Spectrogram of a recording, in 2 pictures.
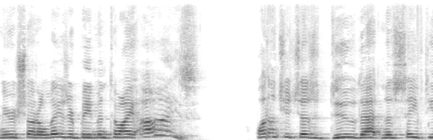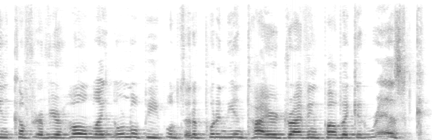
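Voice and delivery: high-pitched, mounting exasperated rant; snapping tirade. Acted. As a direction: launch into an acted rant, pitch climbing and staying up. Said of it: "I snap and launch into a tirade".

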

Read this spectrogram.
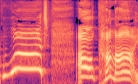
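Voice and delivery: incredulous American. Retold or imitated. American friend disbelieving her job, mock American accent. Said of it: "my accent's terrible".

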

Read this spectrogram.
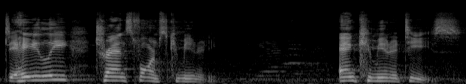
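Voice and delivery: high, loud, slow preaching cadence; preaching at full force. Acted. Pastor preaching to his congregation, loud and slow. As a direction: pour it out like a revival sermon, slow and ringing.

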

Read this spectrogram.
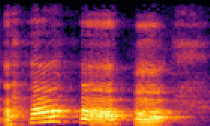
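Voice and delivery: high, hammed-up fake cackle; mock her silly high laugh; imitating a goofy wrestler's laugh; stupid laugh. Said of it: "she started doing this stupid laugh".

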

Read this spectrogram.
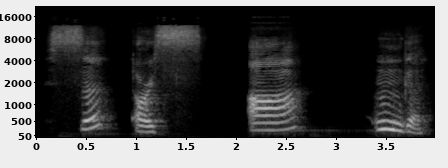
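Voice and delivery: s, ah, ng sounded out separately; sounding out words. Shown as a demonstration. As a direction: sound out song sound by sound, ng as one sound. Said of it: "to sound out the word song".

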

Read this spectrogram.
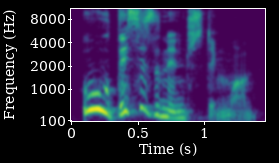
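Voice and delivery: ordinary talk, nothing marked

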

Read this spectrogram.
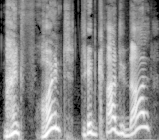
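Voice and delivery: high, startled-sounding question, rising sharply; exclamation. A narrator's reading. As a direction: cry it out as a disbelieving question. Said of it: "rief my Lady". (erstaunter, hoher Ausruf)

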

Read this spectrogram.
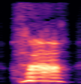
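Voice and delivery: short, high, loud "ha"; scornful snort. A narrator's reading. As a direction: snort a burst of derision. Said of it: "April snorted".

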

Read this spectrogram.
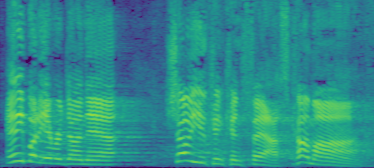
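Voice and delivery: usual speaking voice

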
